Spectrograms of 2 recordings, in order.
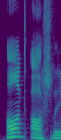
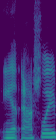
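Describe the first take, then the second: First: The vowel in 'aunt' is broad, like 'father'. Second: The vowel in 'aunt' matches the 'a' in Ashley. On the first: "That sounds posh" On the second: "because it's the same A sound"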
